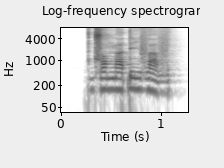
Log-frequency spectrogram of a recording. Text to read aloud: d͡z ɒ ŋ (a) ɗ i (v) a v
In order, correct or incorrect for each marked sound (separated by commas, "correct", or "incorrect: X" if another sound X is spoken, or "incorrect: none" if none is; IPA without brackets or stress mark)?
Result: correct, correct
